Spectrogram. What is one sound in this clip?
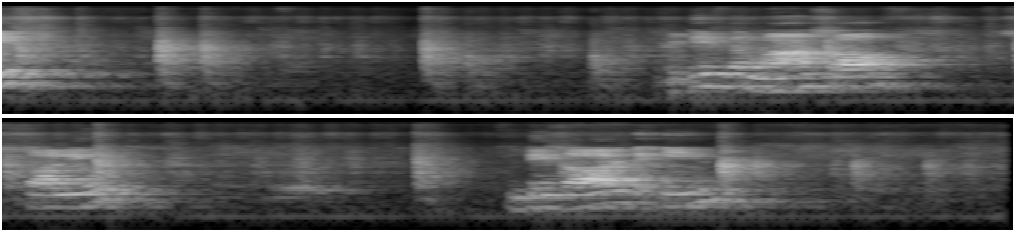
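A man speaks clearly, explaining at a steady pace.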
